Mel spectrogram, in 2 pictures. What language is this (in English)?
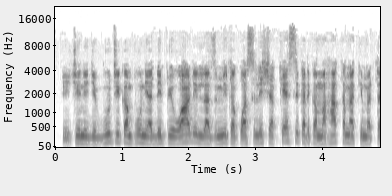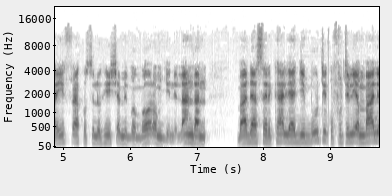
Swahili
